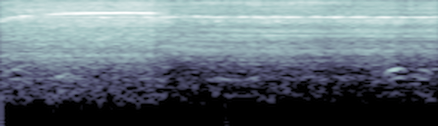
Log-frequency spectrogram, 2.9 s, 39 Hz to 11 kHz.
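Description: A handheld power shear bites through 16 gauge sheet steel with a loud, steady high-pitched whine that eases slightly after the first second and holds for about three seconds, with no talking.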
